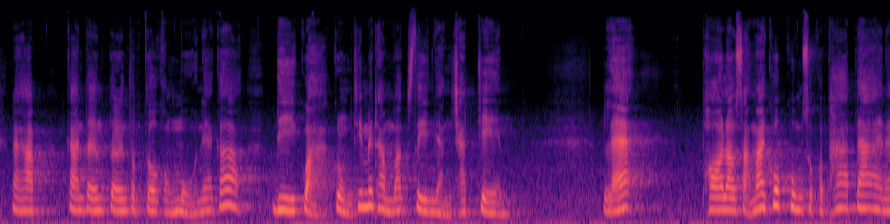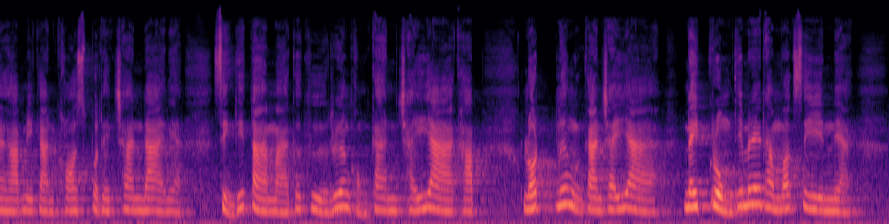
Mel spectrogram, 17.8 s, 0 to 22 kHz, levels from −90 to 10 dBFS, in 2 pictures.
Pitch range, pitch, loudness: 170-210 Hz, 185 Hz, -26 LUFS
